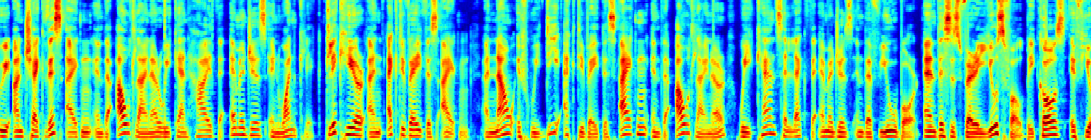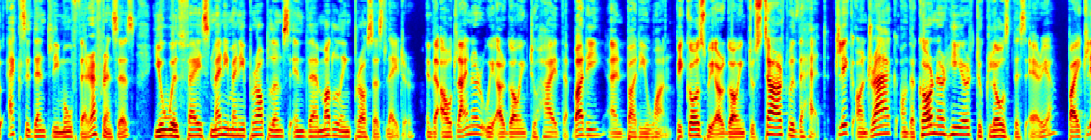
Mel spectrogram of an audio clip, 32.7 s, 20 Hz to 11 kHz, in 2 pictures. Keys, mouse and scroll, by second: 0.3-0.7 scroll up 3, 0.7 middle click, 1.1 click, 1.6 click, 2.0 click, 2.5 click, 3.4-5.1 shift+middle drag, 5.1 click, 6.7-9.7 drag, 12.5 click, 13.5 middle click, 14.3 click, 15.1 click, 15.7 click, 16.3 click, 16.7 click, 17.0 drag, 17.4 drag, 18.0-18.8 middle drag, 18.8-19.2 drag, 19.2-22.7 middle drag, 23.0 click, 25.5 drag, 26.2-27.6 middle drag, 27.6 KP_1, 28.4-28.9 scroll up 7, 29.0-30.5 shift+middle drag, 30.8-32.7 drag.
